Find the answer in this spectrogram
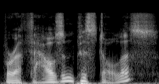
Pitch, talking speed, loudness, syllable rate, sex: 110 Hz, 150 wpm, -18 LUFS, 4.5 syllables/s, male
